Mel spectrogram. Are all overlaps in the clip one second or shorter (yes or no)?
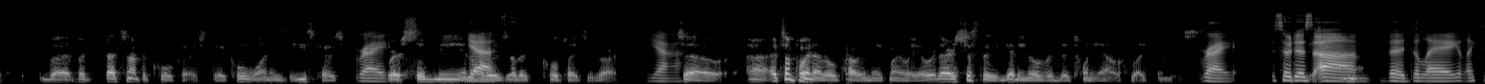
yes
